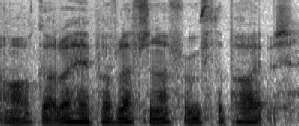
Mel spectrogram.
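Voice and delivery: grumpy, unwilling tone. Talking to camera while fitting a mixer between wall studs, not in the mood. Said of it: "As you can tell by my tone of voice".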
